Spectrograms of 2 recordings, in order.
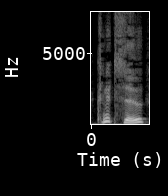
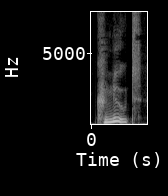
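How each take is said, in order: First: The name ends with an added vowel sound. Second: The name ends in a consonant sound. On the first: The speaker calls it wrong. "that's not his name, but that's how sometimes he's referred to" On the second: The speaker calls it right. "Knut is C-N-U-T"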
